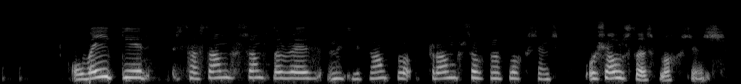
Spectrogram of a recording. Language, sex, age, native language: Icelandic, male, 12, Icelandic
